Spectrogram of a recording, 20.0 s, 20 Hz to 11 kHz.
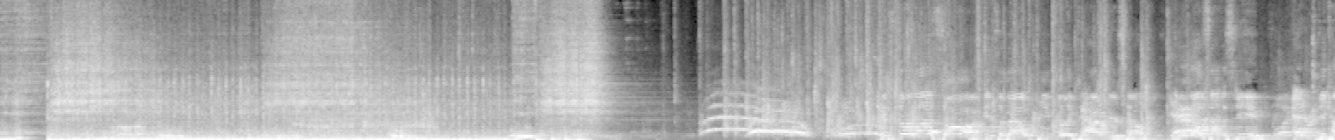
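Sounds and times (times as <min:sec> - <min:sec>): fast drums and distorted noise: 0:00.0 - 0:09.4.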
